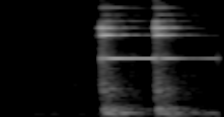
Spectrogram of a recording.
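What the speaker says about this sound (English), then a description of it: "I'm going to ring the bell for it just because it is an interesting, unique whiskey." A small desk bell rings twice in quick succession during a wheat whiskey tasting, each bright metallic ding sharp and close, alone without talk, the second ring trailing off with a lingering shimmer.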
